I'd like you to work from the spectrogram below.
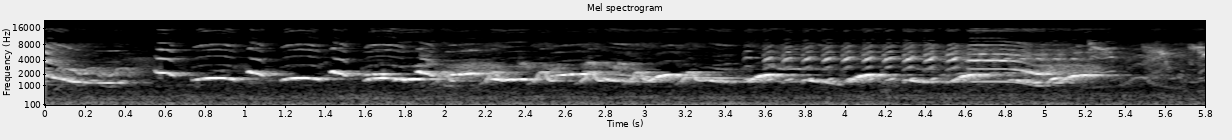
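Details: Caged, fully tame Black laughingthrush singing a continuous run of rich, rolling whistled notes, wavering and slurred, with a chattering buzzy stretch of higher notes midway.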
